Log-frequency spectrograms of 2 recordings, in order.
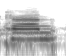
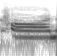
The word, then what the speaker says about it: Cannes: So Cannes has and I learned the proper pronunciation is to say can. – Yes. – Not con.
